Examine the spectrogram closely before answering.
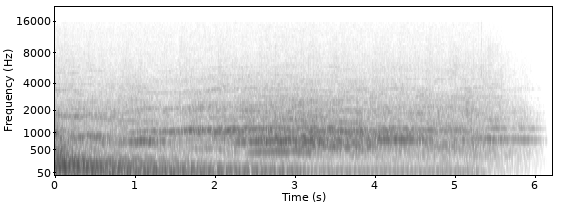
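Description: A crowd whistles in a large echoing hall.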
